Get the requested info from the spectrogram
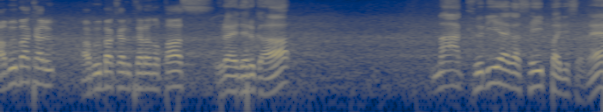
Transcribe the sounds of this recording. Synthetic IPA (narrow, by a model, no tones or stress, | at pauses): abɯ̟bakaɾɯ̟ | abɯ̟bakaɾɯ̟kaɾano̞paːsɨ̥ɯ̟ɾaet̪e̞ɾɯ̟ka | maːkʰɯ̟ɾʲiaɡase̞ipːaid̪e̞sɨjo̞̰ne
